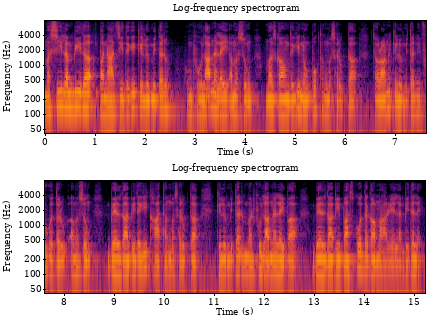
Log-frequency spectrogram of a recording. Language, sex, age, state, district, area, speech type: Manipuri, male, 18-30, Manipur, Imphal West, urban, read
